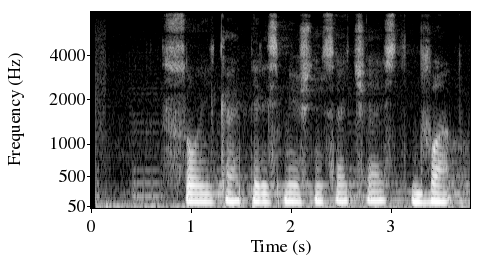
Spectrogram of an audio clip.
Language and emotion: Russian, neutral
